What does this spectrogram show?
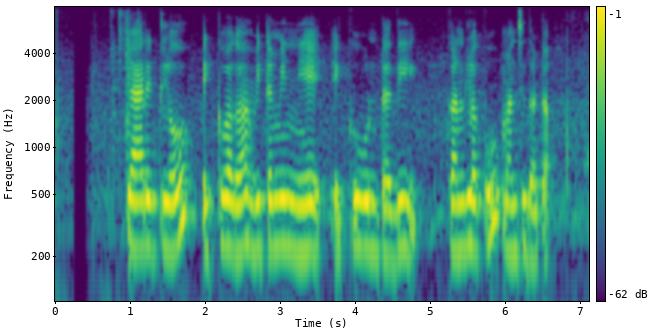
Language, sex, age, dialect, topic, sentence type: Telugu, female, 18-24, Telangana, agriculture, statement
